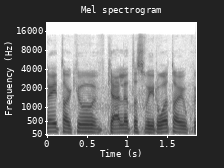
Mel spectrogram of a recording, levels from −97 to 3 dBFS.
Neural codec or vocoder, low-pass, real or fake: none; 14.4 kHz; real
